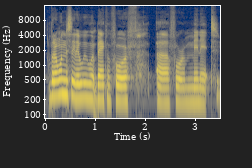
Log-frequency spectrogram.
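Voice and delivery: ordinary delivery

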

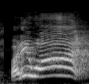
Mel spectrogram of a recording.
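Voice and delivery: lady rider, high and pointed; high put-on rider voice. GM voicing the lady on the dragon, high and wary. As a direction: pitch it way up, wary and curt.

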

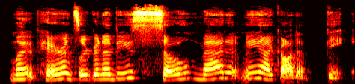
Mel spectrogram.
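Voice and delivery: put-on a worried boy close to tears; sniffling boy. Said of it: "the boy sniffled and said".

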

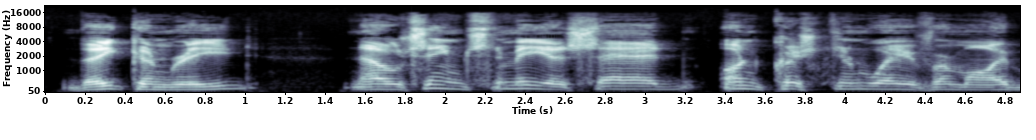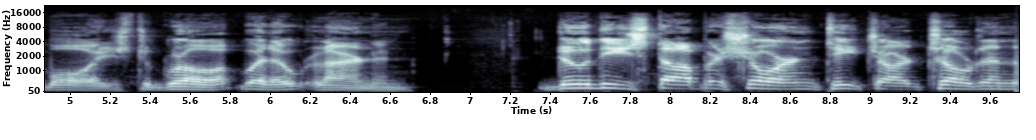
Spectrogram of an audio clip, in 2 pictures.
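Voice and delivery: put-on old West Country fisherman's accent. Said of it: "in his old country accent said".

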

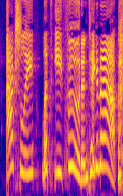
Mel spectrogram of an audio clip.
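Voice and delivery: high-pitched pretend sales line; mock chirpy pitch. Coach mimicking her own offer against weight-loss ads, mock chirpy. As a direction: pitch it high, sending yourself up.

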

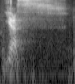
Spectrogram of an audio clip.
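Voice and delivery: loud burst of relief; triumphant yes. Real, not acted. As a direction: celebrate a last-second right answer. Gets the answer just in time.

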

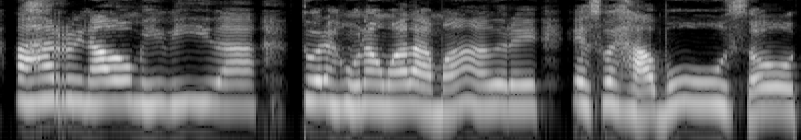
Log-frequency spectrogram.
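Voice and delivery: high, loud, drawn-out tantrum cries; hammed-up daughter's outburst; mock screaming. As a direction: stretch each accusation like a wailing child. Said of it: "Y ella gritando".

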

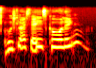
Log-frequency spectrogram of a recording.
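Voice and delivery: high, polite telephone manner. A narrator's reading. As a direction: ask politely in the receptionist voice. Receptionist asks caller.

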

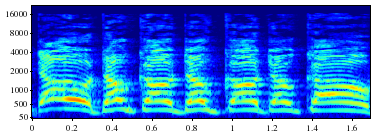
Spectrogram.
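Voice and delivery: high, loud imitated begging; mock pleading. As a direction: beg them to stay, hammed-up. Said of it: "The parents were pleading to me".

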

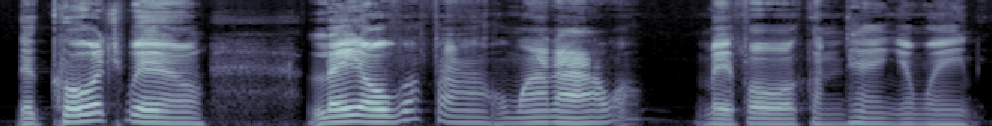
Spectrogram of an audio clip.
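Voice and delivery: nasal bus driver over the speaker; pinched-nose voice. Acted. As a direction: announce stops through a pinched nose. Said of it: "like a clothespin pinched his nose".

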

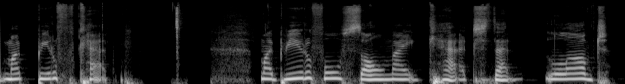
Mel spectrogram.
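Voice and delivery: fighting back tears over the cat; emotional. Real, not acted. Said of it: "I'll try and just keep the emotion".

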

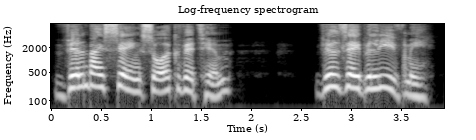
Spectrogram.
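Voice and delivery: put-on contained eagerness in a foreign accent; suppressed eagerness. A narrator's reading. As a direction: press for an answer, holding back. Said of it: "suppressed eagerness in her manner".

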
